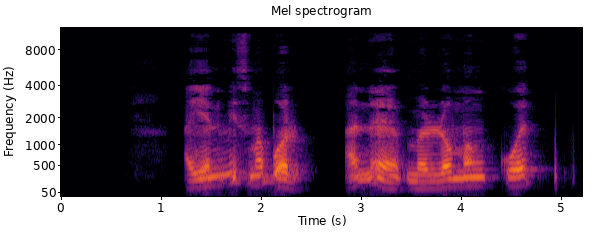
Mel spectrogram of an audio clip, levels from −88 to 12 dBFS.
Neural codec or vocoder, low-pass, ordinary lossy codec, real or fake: none; 10.8 kHz; AAC, 32 kbps; real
